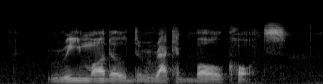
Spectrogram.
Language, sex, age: English, male, 21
